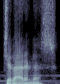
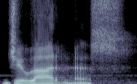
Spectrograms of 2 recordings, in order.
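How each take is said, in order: First: The stress does not fall on 'lat'. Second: The stress falls strongly on 'lat'. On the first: The speaker calls it wrong. "I remember last time I was like gel gelatinous" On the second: The speaker calls it right. "There's a big emphasis in lat"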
